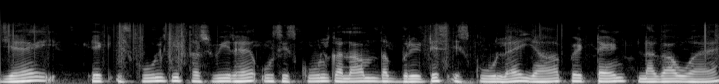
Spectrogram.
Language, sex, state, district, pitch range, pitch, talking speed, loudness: Hindi, male, Chandigarh, Chandigarh, 130-150 Hz, 140 Hz, 165 wpm, -14 LUFS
